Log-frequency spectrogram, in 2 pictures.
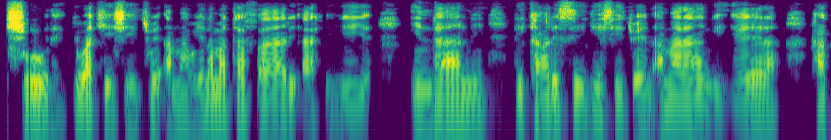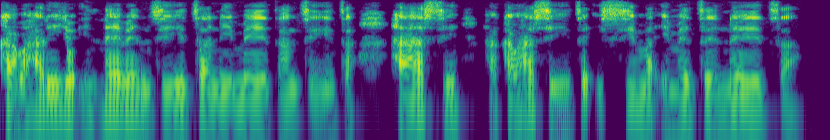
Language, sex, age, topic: Rundi, male, 18-24, education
